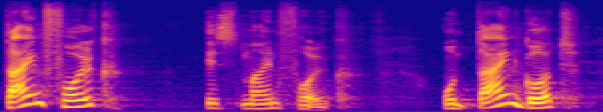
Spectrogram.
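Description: A man with a high voice preaching a sermon. He speaks straight to the listener and builds up emphasis as he goes. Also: sing-song, drawn-out words. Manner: preaching with rising emphasis, addressing the listener directly.

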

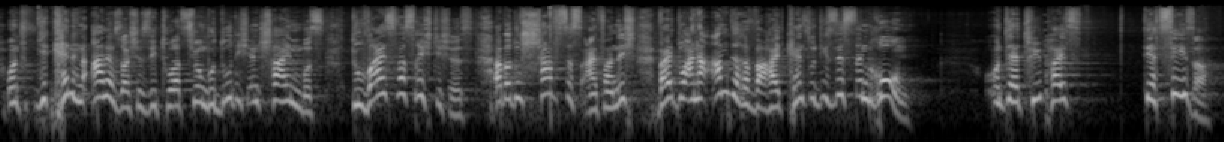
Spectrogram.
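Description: A male pastor preaching a sermon with animated, dramatic storytelling. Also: very high-pitched, moderate pace, breathy edge.

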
